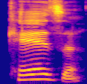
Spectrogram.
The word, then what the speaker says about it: Käse: German words are, for example, Käse, Ärzte, Fähre. So you can pronounce this sound by making an E sound and shaping your mouth afterwards to the A sound, but still say E,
